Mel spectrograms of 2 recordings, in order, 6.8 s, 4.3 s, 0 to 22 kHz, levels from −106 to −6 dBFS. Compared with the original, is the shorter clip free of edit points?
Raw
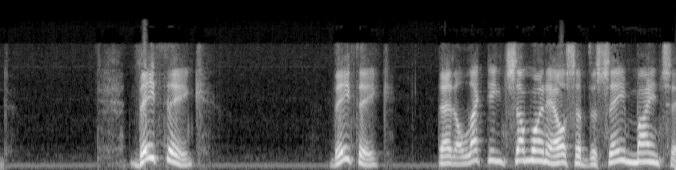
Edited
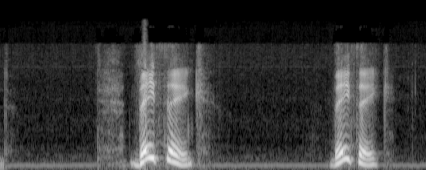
yes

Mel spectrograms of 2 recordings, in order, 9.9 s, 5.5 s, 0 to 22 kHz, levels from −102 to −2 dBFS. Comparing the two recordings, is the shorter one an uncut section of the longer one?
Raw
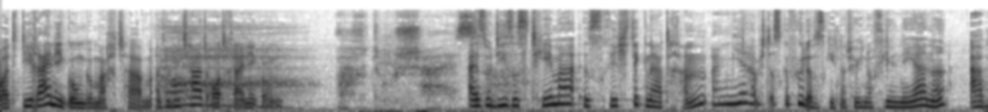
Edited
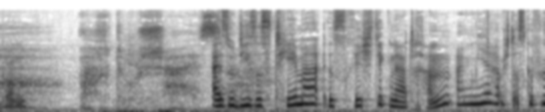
yes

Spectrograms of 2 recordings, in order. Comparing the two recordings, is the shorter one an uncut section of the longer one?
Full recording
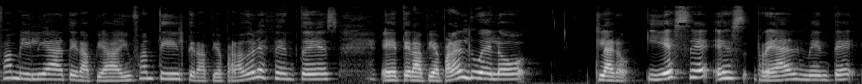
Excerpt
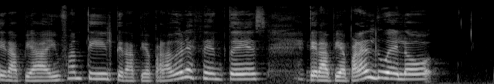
no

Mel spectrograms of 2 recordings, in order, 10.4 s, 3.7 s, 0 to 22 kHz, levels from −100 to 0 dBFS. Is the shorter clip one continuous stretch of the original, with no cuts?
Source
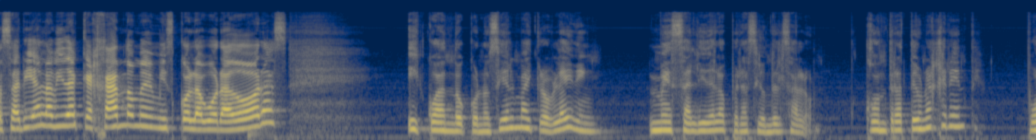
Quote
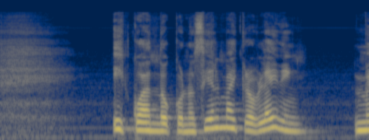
yes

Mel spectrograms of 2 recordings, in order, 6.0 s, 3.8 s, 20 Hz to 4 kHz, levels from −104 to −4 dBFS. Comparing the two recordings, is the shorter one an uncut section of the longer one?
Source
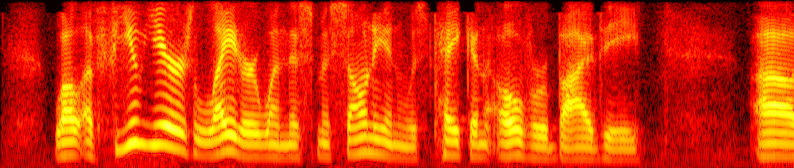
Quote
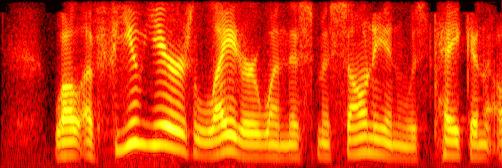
yes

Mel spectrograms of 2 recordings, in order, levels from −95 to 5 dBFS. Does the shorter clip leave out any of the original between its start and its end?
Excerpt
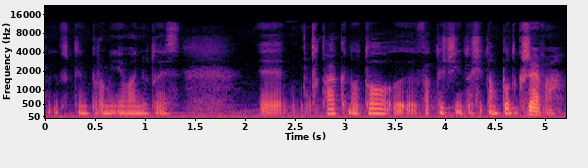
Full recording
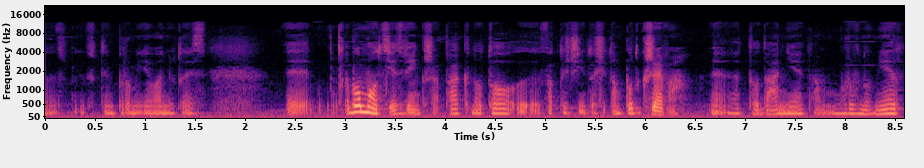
yes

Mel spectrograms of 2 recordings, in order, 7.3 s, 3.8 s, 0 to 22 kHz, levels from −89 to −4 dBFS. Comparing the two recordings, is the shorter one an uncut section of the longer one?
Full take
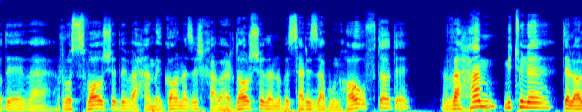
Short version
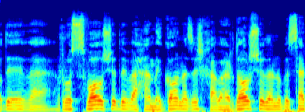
yes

